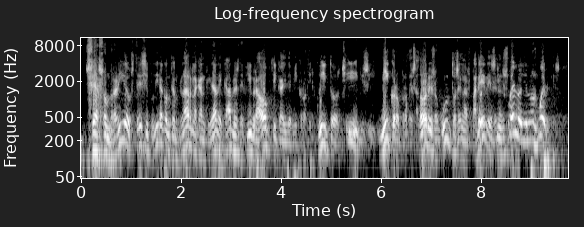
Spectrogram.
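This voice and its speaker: A man with a husky, mid-range voice plays a courteous, eccentric scientist in a suspense radio play. He is formal and deliberate, sounding proud and polite as he explains his invention.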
